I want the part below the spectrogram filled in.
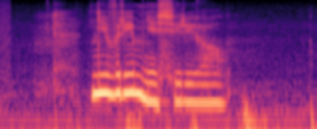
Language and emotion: Russian, sad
